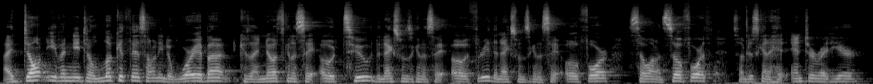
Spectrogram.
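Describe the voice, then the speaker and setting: A man's voice: mid-range voice, quick pace, few pauses. A man teaching music production in a casual, informal tutorial, thinking aloud as he works. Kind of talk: casual screen-share software tutorial.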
